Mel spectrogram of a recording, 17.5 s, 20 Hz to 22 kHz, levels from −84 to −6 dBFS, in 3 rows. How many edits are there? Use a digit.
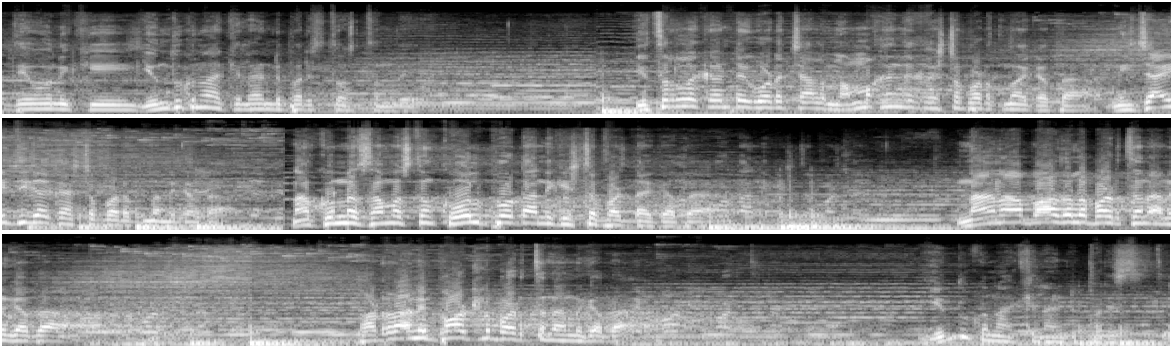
0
